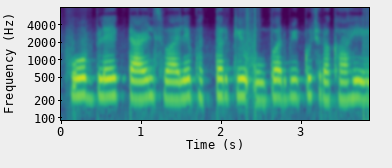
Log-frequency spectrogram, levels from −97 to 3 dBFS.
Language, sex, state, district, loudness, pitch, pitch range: Hindi, female, Madhya Pradesh, Bhopal, -15 LUFS, 225 Hz, 210-235 Hz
